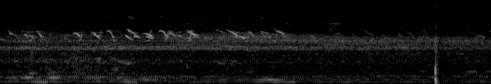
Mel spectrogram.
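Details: Feeding chicks give many quick, thin high cheeps, busiest in the first three seconds and then thinning out, with one sharp click near the end.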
